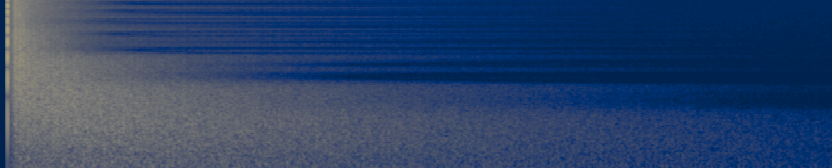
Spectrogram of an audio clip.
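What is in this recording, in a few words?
stereo, impulse response, St Marys abbey reconstruction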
